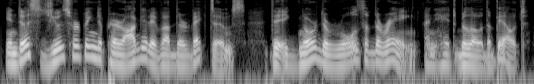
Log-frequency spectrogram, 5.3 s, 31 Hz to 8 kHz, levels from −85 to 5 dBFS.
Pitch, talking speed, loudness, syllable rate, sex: 125 Hz, 225 wpm, -19 LUFS, 6.0 syllables/s, male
